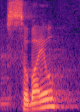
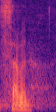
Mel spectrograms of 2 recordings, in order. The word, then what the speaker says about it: sábado: And I just wanted to return the favor by saying, Boa sorte no sobaio. Did I say it correctly? Boa sorte, sábado.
